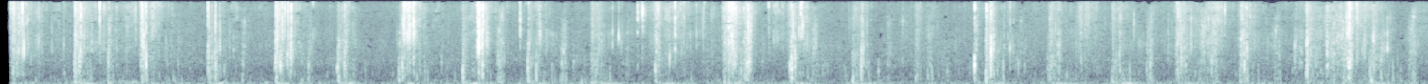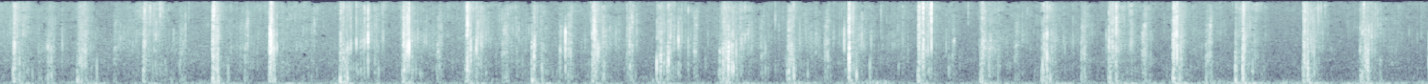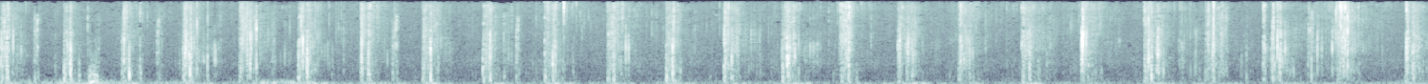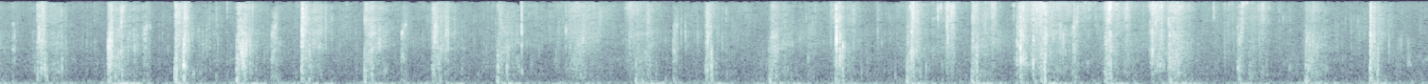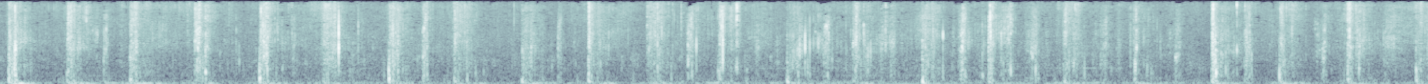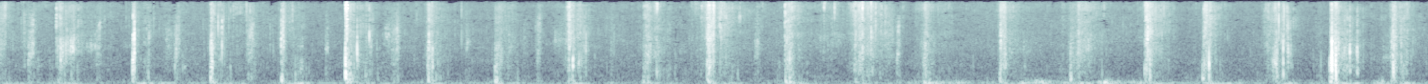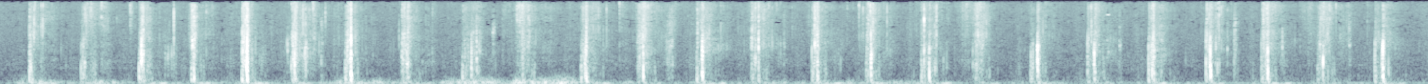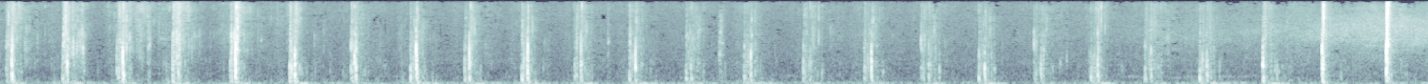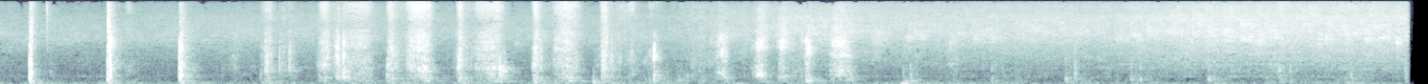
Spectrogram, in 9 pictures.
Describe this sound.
Walking all the way home into the house, into the kitchen with chips frying in a pan. To get a good close-by sound I let the microphone hang down from it's chord at shin level. The ground is varying from mud to gravel, to stone and concrete. The path is going up and down so the tempo of the steps is varying too.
